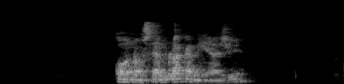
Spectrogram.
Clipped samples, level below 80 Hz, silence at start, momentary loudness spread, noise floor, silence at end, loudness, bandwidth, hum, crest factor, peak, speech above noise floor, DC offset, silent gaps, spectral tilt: under 0.1%; -66 dBFS; 1.15 s; 13 LU; -73 dBFS; 1 s; -27 LUFS; 7.8 kHz; none; 20 dB; -10 dBFS; 46 dB; under 0.1%; none; -4.5 dB/octave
